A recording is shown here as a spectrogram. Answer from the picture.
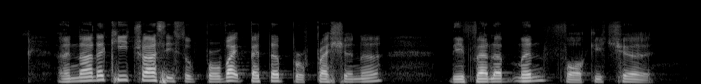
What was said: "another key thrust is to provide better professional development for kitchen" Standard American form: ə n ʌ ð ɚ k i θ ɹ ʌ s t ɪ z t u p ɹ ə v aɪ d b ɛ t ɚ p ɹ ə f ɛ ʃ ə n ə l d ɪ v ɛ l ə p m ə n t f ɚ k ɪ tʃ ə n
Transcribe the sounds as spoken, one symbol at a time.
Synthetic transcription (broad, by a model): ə n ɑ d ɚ k i t ɹ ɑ s ɪ s t u p ɹ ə v aɪ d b ɛ t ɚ p ɹ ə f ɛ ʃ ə n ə l d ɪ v ɛ l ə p m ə n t f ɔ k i tʃ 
